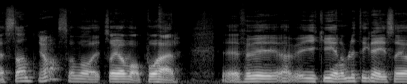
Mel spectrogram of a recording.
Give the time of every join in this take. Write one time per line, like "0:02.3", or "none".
0:01.0
0:02.1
